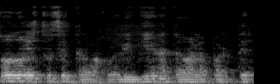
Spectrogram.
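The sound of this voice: Dark, mellow male voice at a moderate pace, ordinary pitch variation, audible room echo.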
